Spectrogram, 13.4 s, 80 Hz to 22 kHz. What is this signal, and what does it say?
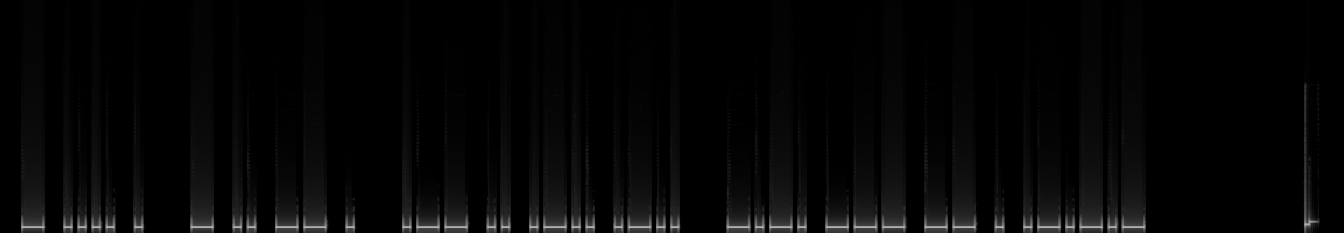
Morse code, heard as a keyed tone, about 17 wpm, 700 Hz. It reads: THE TIME WILL COME.
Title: Sentences from Top 100 Words 17wpm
